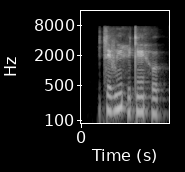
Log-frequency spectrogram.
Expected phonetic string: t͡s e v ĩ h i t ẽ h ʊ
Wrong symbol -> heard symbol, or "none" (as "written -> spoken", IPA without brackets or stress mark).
none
